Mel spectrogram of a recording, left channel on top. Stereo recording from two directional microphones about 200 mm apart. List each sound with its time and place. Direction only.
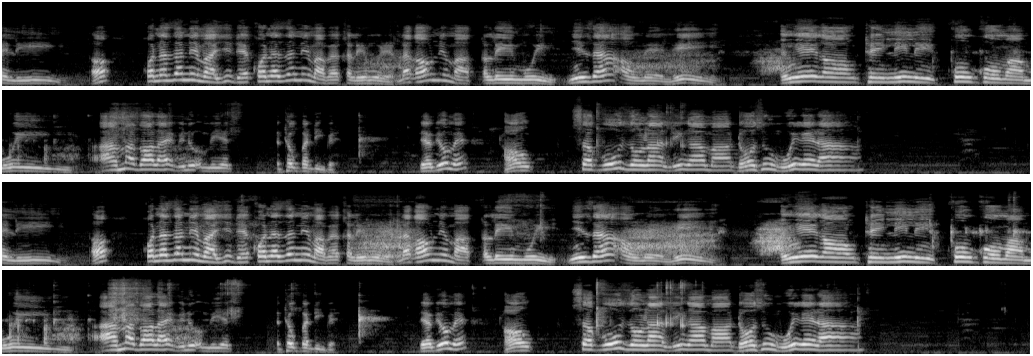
0.0 s speech: centre (ahead or behind)
6.3 s speech: 60° right (ahead or behind)
7.1 s a sound: 60° right (ahead or behind)
7.9 s speech: 5° right (ahead or behind)
10.7 s speech: 55° right (ahead or behind)
11.2 s speech: centre (ahead or behind)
